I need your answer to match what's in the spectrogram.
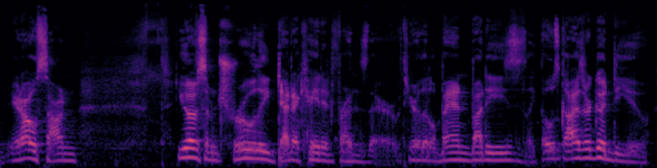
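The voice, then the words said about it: Imitates father's voice. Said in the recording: “my dad has the red green voice ... my dad impression”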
